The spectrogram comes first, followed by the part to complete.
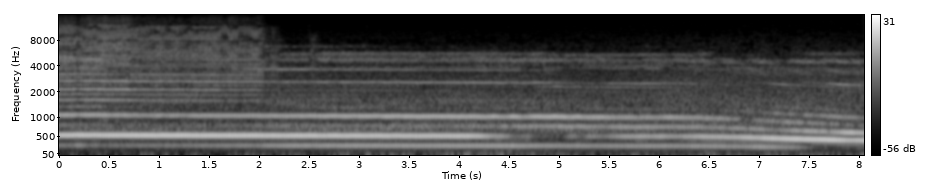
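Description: A football commentator's long drawn-out "gol" cry in Spanish. It is one held note, steady for most of its length, that slides down in pitch over the last second or so.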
